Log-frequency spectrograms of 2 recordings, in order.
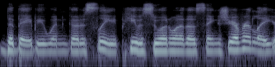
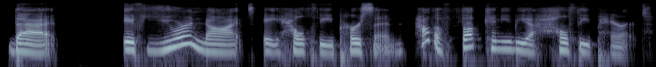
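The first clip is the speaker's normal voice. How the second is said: ordinary delivery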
